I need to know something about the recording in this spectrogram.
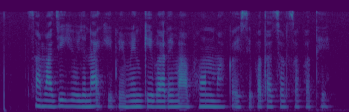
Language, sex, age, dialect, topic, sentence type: Chhattisgarhi, female, 46-50, Eastern, banking, question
